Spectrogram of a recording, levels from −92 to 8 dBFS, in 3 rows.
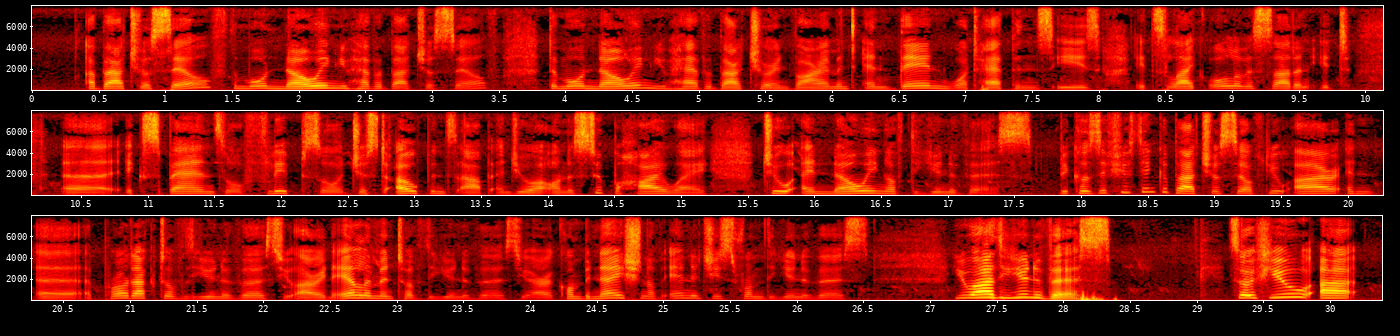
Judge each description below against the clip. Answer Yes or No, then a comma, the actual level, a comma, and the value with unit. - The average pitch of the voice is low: No, medium, 180 Hz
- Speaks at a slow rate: No, average, 175 wpm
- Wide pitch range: No, average, 4.2 semitones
